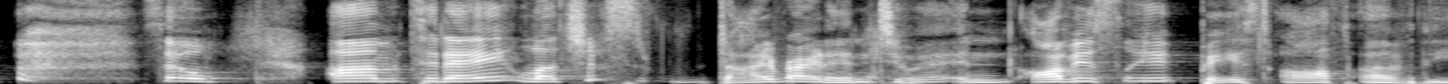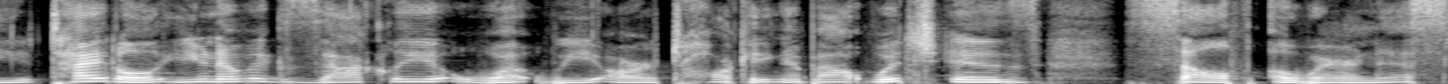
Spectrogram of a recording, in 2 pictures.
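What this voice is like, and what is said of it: Raspy, hoarse voice. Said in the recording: “excuse my raspy ass voice. I lost my voice over the weekend ... excuse me for having this crazy voice”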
